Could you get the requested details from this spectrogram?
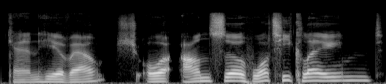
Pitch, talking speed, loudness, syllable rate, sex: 145 Hz, 125 wpm, -16 LUFS, 3.2 syllables/s, male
